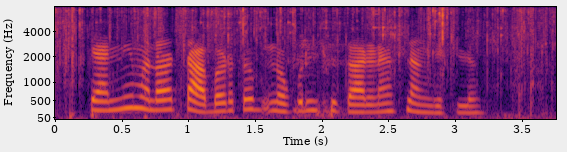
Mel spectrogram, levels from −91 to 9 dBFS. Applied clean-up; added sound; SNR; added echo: none; Keys jangling; 7 dB; none.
